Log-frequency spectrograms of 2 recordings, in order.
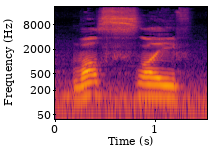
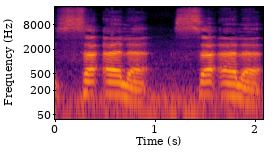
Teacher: آواز سے جو ہے نا آپ محسوس کر سکتے ہیں کہ ان کے اندر سیٹی کی طرح آواز پیدا ہو رہی ہے. اور یہ آواز اگر ان کے اندر پیدا نہیں ہو رہی، مطلب یہ کہ حرف تو ادا ہو رہا ہے لیکن ناقص ادا ہو رہا ہے، صحیح طریقے سے ادا نہیں ہو رہا. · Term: صفت صفیر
